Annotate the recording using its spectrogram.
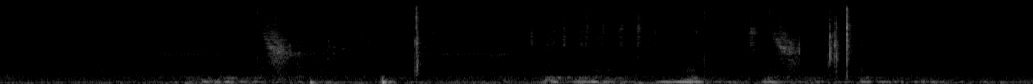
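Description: Faint handling noise from colouring with a brush marker and a water brush on paper: soft bumps on the desk, a couple of brief swishing strokes, and a few sharp clicks of the pens, one about four seconds in and two close together near the end.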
